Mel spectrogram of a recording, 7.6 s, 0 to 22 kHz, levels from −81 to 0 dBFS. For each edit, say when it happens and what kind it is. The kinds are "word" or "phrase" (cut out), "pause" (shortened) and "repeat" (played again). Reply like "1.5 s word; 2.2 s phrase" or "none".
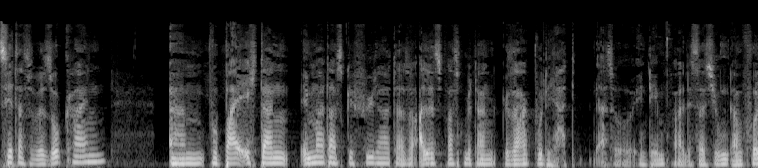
none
